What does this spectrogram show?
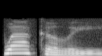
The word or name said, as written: wackily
